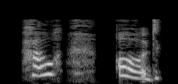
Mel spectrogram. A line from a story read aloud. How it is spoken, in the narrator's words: she mumbled through her sobs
